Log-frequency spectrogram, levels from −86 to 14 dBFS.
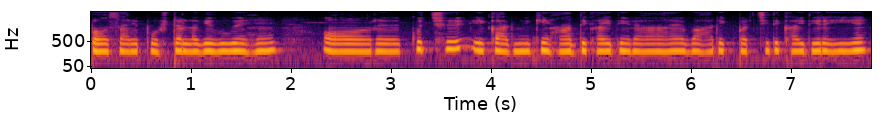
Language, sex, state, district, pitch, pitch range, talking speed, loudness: Hindi, female, Chhattisgarh, Sukma, 205 Hz, 200-215 Hz, 175 wpm, -15 LUFS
